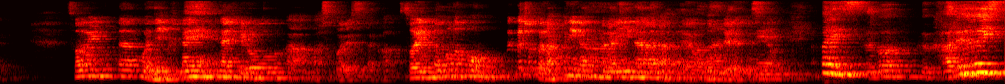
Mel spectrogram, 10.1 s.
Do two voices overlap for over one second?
Yes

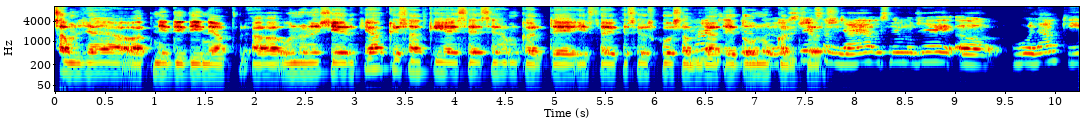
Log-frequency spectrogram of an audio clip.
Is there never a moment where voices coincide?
No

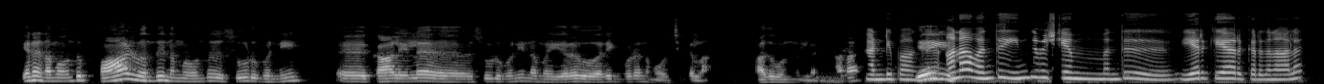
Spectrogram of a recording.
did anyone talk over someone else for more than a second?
No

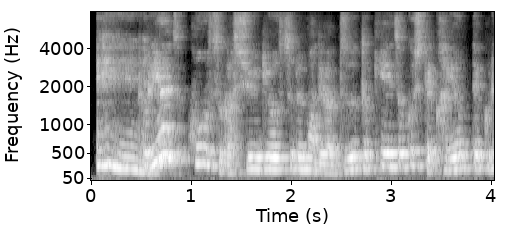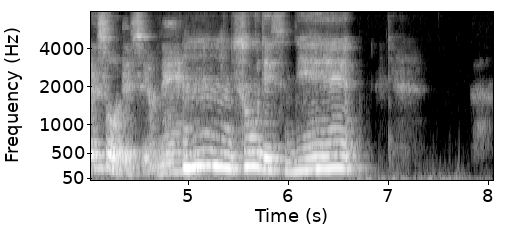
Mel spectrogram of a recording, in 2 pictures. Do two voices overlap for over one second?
No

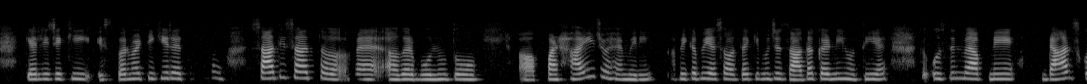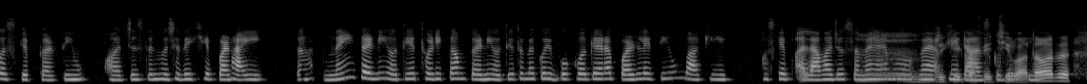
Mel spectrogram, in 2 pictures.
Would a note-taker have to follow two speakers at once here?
Yes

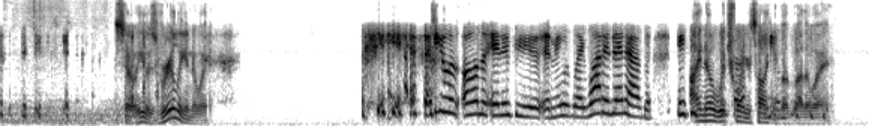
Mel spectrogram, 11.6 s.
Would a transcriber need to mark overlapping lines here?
Yes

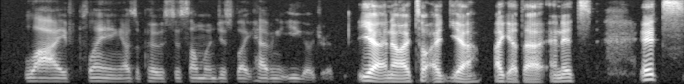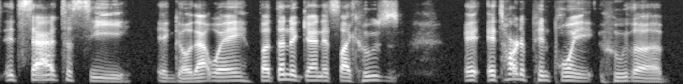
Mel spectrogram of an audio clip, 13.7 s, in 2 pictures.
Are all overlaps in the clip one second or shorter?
Yes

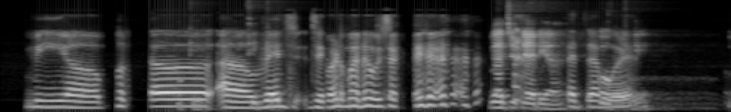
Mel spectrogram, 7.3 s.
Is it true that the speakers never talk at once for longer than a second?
Yes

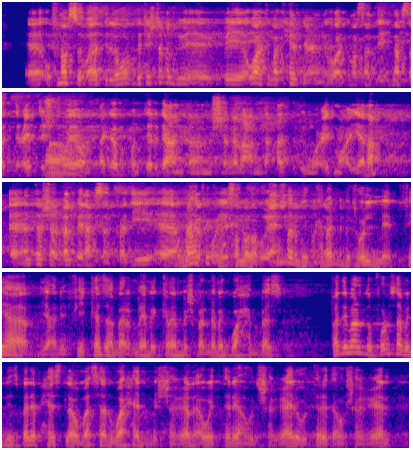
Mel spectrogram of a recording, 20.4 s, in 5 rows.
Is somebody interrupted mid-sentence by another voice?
Yes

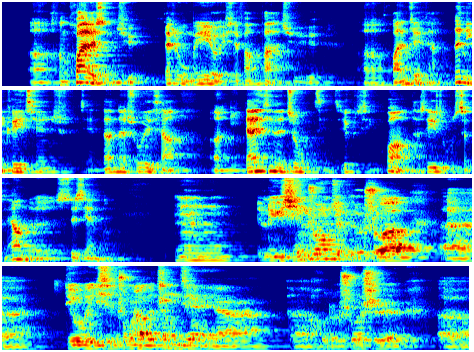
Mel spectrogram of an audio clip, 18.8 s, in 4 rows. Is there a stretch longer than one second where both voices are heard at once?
No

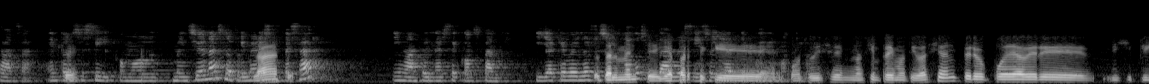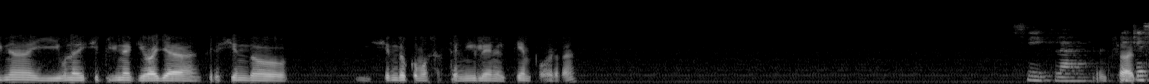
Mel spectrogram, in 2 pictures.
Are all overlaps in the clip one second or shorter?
No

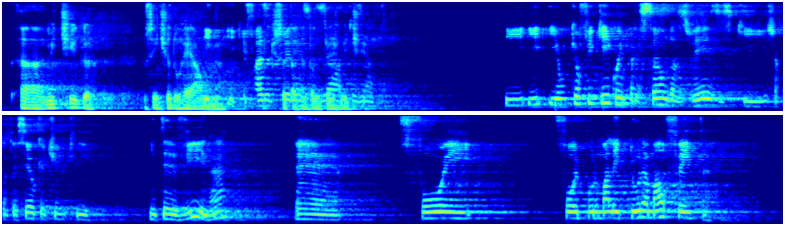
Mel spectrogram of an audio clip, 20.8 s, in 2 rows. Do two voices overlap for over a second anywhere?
Yes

